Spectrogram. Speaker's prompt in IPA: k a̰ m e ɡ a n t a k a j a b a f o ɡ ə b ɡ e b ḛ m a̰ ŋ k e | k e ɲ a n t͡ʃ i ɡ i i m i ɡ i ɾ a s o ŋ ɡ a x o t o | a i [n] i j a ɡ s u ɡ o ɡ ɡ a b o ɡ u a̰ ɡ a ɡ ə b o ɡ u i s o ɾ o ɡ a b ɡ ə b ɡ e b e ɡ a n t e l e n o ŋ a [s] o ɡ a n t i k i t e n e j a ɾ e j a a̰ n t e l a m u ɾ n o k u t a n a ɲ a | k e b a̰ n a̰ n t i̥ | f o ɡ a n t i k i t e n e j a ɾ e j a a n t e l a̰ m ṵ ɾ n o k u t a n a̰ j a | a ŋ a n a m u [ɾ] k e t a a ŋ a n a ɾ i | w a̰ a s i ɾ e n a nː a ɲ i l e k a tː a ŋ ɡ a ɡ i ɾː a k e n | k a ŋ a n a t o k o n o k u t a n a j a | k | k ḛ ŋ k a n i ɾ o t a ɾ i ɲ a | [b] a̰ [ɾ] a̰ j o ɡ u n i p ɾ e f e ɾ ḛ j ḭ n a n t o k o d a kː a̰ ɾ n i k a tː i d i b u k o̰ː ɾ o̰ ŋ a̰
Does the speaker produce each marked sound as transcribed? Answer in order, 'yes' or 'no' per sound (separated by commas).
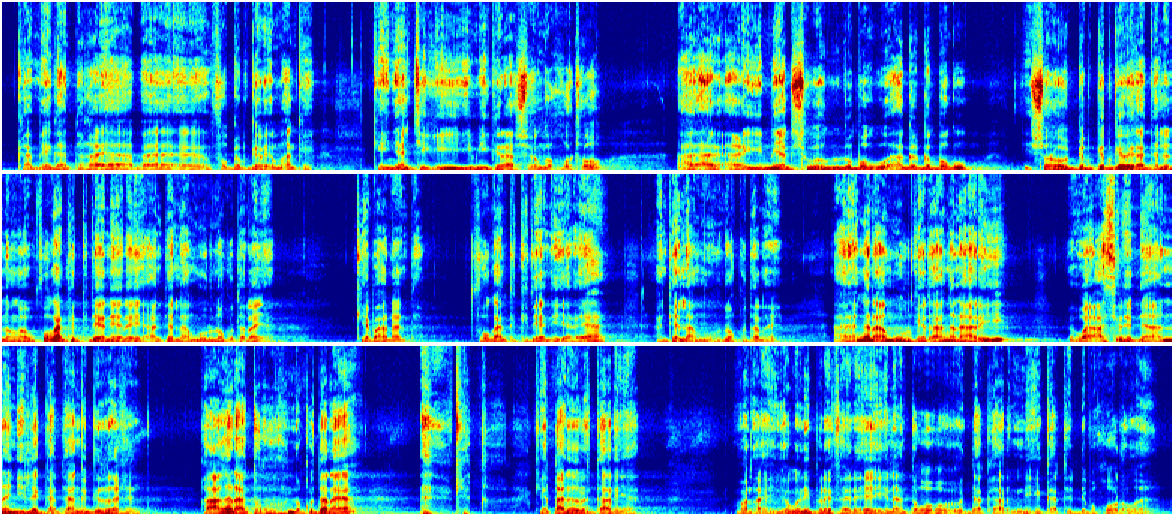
no, no, yes, no, no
